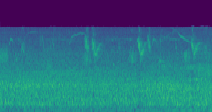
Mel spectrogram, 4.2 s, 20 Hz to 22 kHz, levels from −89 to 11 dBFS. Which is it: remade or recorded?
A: recorded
